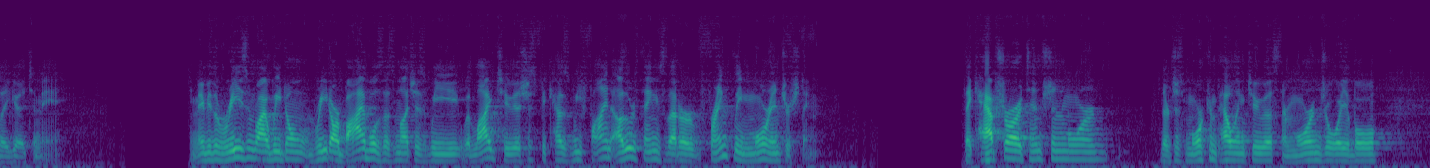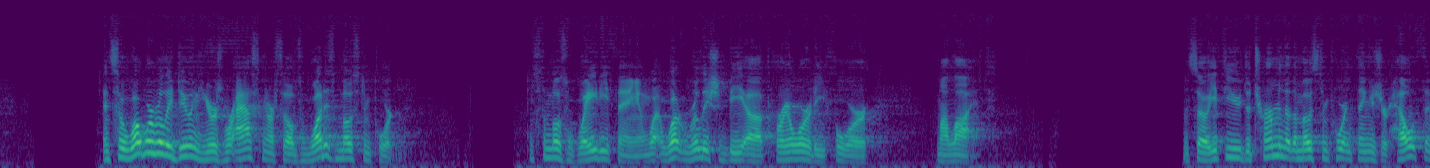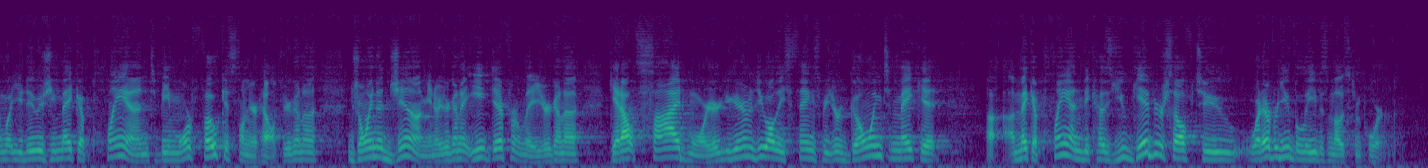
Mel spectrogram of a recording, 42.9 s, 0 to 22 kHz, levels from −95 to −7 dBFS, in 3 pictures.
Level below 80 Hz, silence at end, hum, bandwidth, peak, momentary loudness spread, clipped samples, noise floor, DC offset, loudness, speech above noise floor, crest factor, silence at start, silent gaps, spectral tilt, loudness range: -84 dBFS; 0.4 s; none; 16 kHz; -20 dBFS; 12 LU; under 0.1%; -78 dBFS; under 0.1%; -44 LUFS; 34 dB; 26 dB; 0 s; 1.15-1.19 s, 1.25-1.88 s, 8.78-9.61 s, 14.64-15.25 s, 19.03-19.43 s, 24.73-24.79 s, 24.88-26.12 s; -5.5 dB/octave; 6 LU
